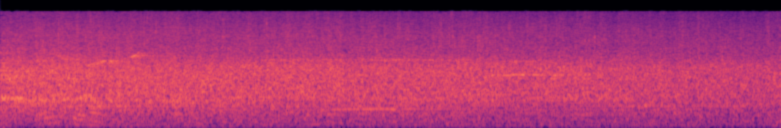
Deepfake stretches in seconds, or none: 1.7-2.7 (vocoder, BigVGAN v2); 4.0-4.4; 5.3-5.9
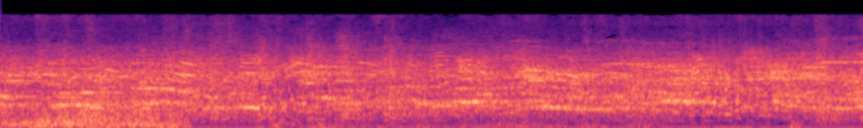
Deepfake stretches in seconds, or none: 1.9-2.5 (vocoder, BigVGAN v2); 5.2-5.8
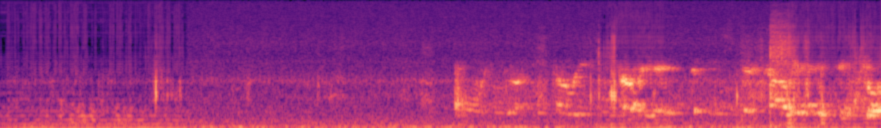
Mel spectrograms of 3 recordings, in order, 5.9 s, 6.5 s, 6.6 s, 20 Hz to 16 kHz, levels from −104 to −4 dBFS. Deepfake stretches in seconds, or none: 0.0-1.4 (vocoder, BigVGAN v2); 4.5-5.0; 5.9-6.6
